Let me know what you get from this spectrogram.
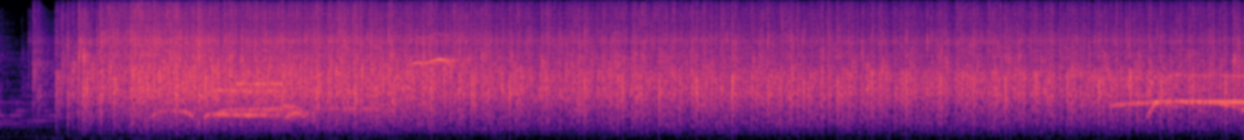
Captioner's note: applause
